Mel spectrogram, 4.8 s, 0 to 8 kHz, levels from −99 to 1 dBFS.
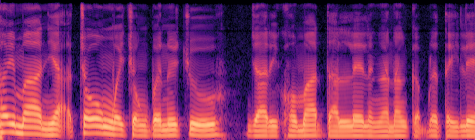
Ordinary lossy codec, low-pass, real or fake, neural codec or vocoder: none; 7.2 kHz; real; none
